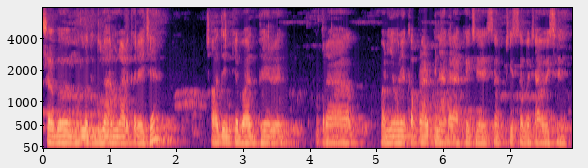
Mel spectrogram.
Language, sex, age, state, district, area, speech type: Maithili, male, 18-30, Bihar, Supaul, urban, spontaneous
